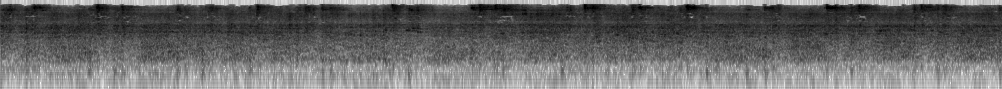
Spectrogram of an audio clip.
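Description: Container freight train passing close by, its wagon wheels running on the rails with a steady loud rolling noise and a repeated clatter as they cross rail joints.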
